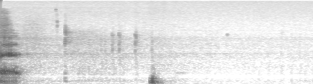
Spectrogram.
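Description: The last spoken word ends, then a few faint clicks and one short, low thump about a second in, followed by near silence.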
